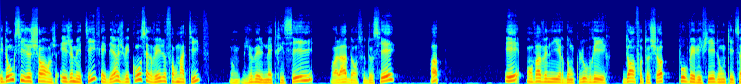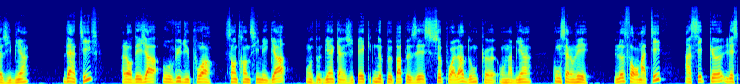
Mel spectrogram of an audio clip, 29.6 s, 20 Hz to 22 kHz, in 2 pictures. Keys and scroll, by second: 12.2 super+Tab.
